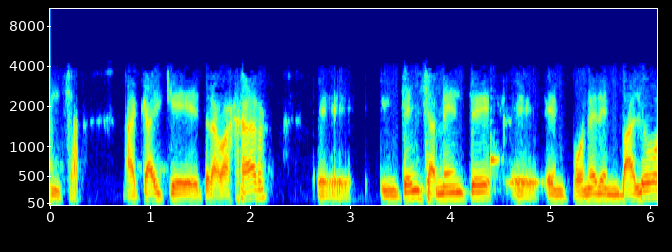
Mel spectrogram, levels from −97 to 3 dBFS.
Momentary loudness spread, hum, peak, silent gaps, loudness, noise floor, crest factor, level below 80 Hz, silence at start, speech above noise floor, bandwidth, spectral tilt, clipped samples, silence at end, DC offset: 11 LU; none; -6 dBFS; none; -22 LUFS; -47 dBFS; 16 dB; -58 dBFS; 0 s; 27 dB; 3.9 kHz; -13 dB/octave; under 0.1%; 0 s; under 0.1%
